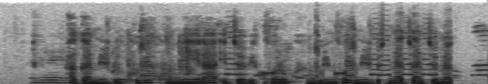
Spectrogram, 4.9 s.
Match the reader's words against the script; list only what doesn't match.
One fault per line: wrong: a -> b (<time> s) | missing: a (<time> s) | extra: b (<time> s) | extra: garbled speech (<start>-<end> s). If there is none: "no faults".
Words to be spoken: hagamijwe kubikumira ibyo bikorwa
extra: garbled speech (3.1-4.5 s)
